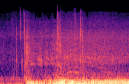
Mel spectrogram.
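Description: Turbocharged VW Scirocco with a newly fitted large performance air filter and silicone hoses, its engine starting up and settling into a steady, loud, deep idle close by.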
